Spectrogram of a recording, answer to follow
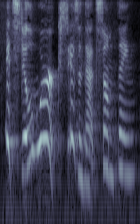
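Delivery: very high, loud, drawn-out marvelling; delighted exclamation. Acted. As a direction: crow with amazement, stretching the words. Tootie exclaims at the shining lamp.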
